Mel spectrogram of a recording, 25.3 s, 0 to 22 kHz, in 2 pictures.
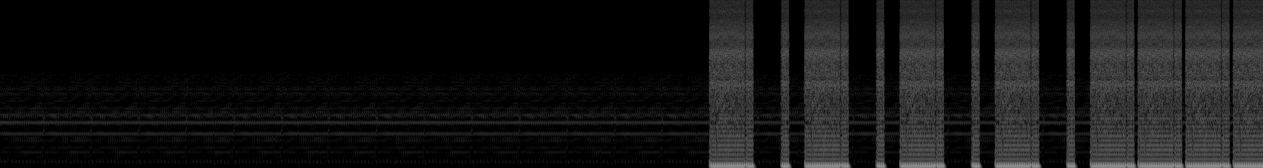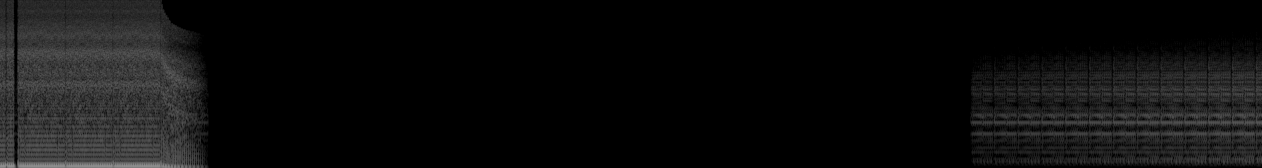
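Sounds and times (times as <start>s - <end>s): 
synths with big bass: 7.1s - 14.5s.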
